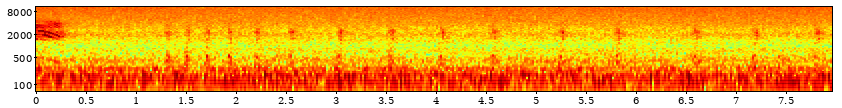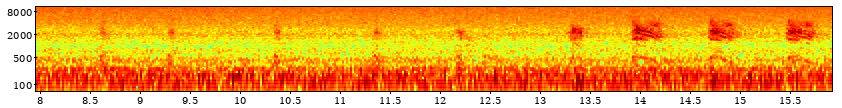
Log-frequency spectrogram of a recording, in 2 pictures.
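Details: A squirrel outside a Manhattan apartment in New York City gives short, sharp barks, repeated steadily over a low rumble of city traffic.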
